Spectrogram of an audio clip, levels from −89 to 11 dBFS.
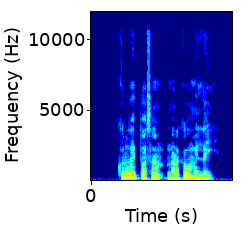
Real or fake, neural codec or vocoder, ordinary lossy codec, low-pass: real; none; none; 10.8 kHz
